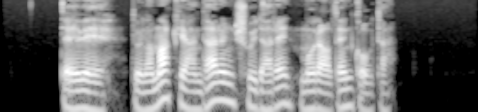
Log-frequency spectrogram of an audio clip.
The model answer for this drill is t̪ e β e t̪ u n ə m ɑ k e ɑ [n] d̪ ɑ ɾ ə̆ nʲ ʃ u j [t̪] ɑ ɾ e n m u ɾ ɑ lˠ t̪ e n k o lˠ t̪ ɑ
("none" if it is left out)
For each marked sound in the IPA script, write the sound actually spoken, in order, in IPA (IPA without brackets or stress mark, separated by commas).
n, d̪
